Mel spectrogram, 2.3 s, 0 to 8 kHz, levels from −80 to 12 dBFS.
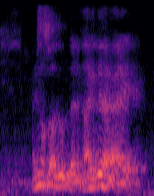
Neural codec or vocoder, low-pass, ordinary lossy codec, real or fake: codec, 16 kHz, 2 kbps, FreqCodec, smaller model; 7.2 kHz; AAC, 48 kbps; fake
